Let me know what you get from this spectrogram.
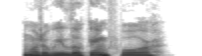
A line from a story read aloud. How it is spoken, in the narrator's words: He asked in a weak voice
